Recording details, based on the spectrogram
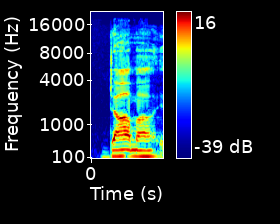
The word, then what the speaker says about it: Dhamma: Dhamma is the southern pronunciation of Dharma. In Ceylon, they speak with a southern accent.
